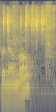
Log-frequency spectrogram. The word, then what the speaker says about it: Perdomo: for dirt for Domo Perdomo thank you pronounced Perdomo alrighty Joey Votto Lewis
